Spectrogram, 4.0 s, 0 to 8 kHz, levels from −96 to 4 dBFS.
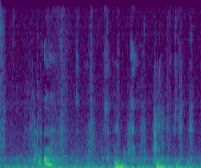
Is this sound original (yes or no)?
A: no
